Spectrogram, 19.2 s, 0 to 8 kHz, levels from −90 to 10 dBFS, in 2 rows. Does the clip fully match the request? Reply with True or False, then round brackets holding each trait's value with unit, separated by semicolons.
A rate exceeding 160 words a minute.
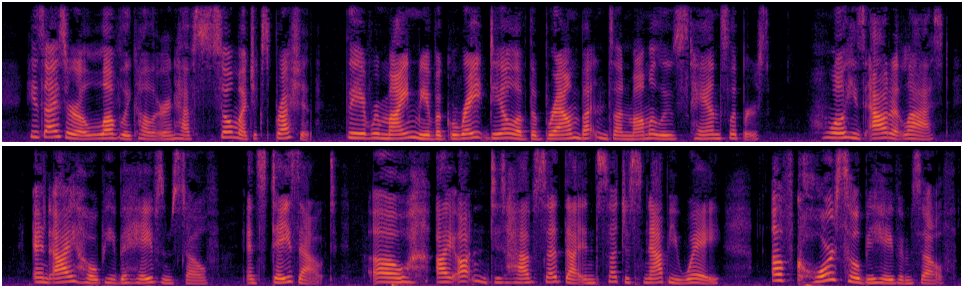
True (180 wpm)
